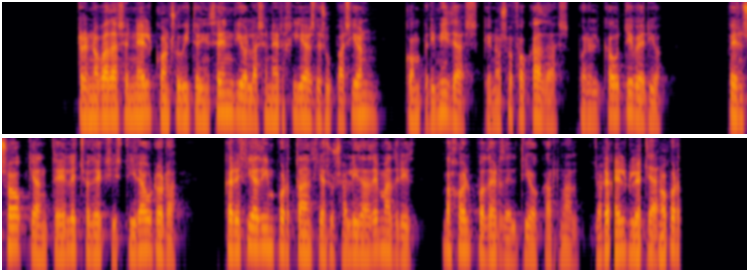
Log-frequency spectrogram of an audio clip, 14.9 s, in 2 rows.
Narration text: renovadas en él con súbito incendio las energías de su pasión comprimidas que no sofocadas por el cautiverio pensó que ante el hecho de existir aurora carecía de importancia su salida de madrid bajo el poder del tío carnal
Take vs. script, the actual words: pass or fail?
fail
